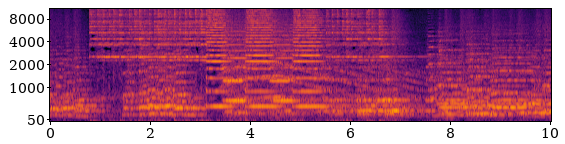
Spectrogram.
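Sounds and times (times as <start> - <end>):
brass band playing held chords: 0.3 - 10.0.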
